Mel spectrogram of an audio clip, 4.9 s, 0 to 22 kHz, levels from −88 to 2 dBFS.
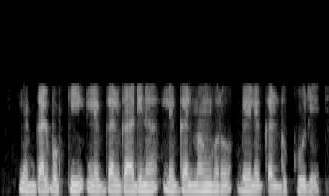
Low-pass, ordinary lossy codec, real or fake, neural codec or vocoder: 3.6 kHz; none; real; none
